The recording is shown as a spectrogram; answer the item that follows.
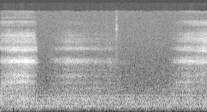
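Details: Wheezing Darth Vader-style snore from Jiji, a male rescue dog of Labrador-Schnauzer mix, in a small room: one hissing breath at the start, a long quiet stretch, then the next raspy breath beginning at the end.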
